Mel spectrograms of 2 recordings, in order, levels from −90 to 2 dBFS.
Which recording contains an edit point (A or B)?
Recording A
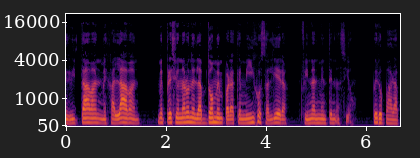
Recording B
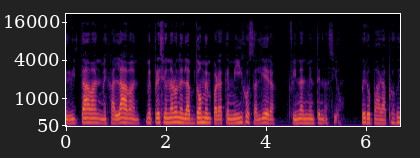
B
